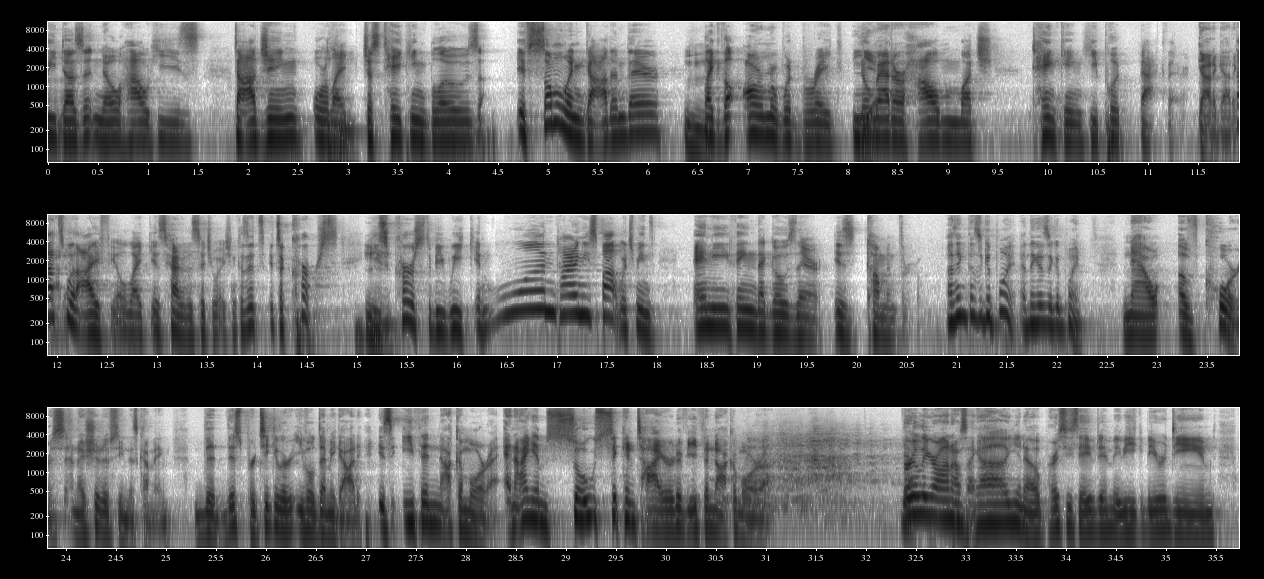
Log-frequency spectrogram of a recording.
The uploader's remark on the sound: LIVE in Cleveland!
